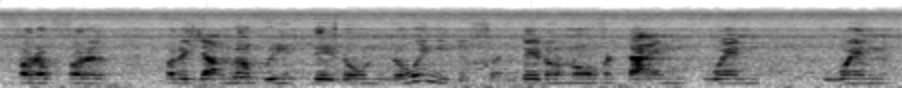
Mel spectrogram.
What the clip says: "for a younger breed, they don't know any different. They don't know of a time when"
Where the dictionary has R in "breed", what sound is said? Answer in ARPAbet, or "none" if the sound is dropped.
none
